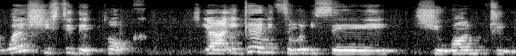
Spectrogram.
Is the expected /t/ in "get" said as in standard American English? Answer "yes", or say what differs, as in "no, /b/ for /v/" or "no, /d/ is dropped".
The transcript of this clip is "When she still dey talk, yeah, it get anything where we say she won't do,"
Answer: no, /t/ is dropped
